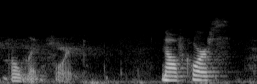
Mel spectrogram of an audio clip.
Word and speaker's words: Rolling Fork: Now, of course, it's spelled with the G at the end, but I do not say it that way because that's not how they say it. So, I'm not going to say it with the ing cuz that's not how they do it anyway.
